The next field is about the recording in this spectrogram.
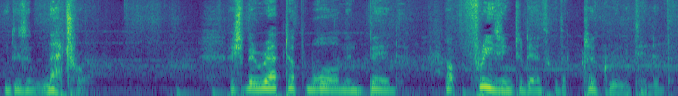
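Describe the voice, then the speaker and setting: An actor playing a pompous, fretful government ambassador who grumbles gloomily and disdainfully in a comic audio drama. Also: male voice, medium pitch, lively intonation, moderate pace, dark tone, lightly acted. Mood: grumbling, anxious. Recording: music behind the voice.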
